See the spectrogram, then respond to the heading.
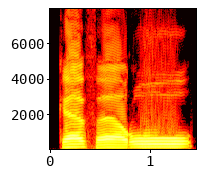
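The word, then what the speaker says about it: كَفَرُوا: Kemudian kafaru ada lafal ruali lagi ada mad thabi'i yaitu dhammah bertemu dengan wau. Dan di sini ada huruf alif yang ditandai dengan sifar mustadir di atasnya yaitu tanda lingkaran kecil yang berbundar ini. Maka dia alifnya tidak dianggap ada sehingga hanya runya saja ketemu dengan wau. Kafaru panjangnya dua harakat sehingga panjangnya ru dan dzi harus sama.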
